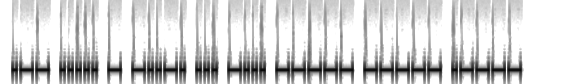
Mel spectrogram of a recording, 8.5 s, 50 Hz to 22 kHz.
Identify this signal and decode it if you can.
Morse code, heard as a keyed tone, about 19 wpm, 650 Hz. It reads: W5T/SB001
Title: SOTA QSO Practice 20wpm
